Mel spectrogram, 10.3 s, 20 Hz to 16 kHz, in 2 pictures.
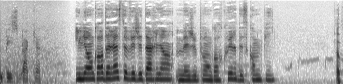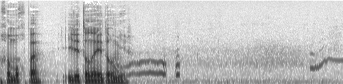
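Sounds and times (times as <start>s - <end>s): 
speech: 0.0s - 4.2s, 5.0s - 7.2s
low steady noise: 0.0s - 10.2s
hens clucking in the morning: 3.0s - 10.2s.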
